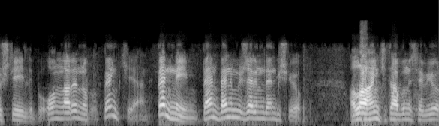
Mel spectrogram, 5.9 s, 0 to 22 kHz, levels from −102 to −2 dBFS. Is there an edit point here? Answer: yes; 4 cuts; at 1.2 s, 1.6 s, 2.0 s, 3.7 s

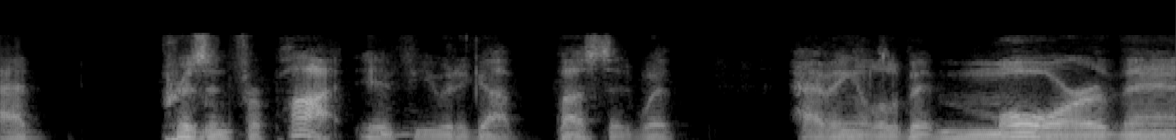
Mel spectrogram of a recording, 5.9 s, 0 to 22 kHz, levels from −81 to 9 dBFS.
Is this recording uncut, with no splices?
yes; 0 cuts

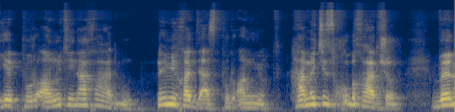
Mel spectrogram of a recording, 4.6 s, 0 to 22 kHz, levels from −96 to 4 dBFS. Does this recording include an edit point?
yes; 3 cuts; at 1.6 s, 2.0 s, 2.9 s

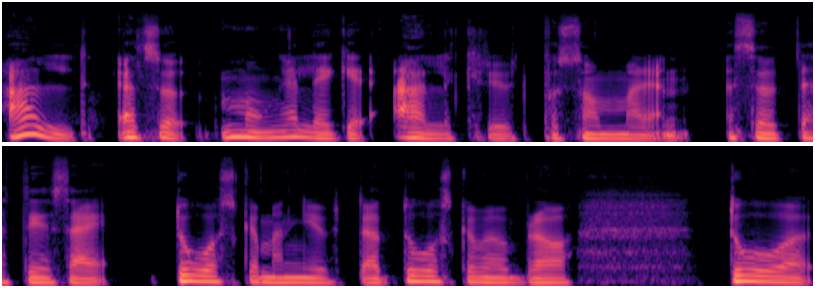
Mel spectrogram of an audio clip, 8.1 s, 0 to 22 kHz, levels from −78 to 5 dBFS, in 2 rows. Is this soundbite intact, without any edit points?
yes; 0 cuts

